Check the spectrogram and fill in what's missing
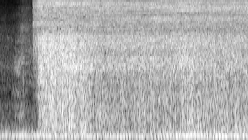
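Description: Air hisses loudly and steadily out of a motorcycle tyre valve, a strong continuous rush starting abruptly after a brief quiet moment and holding close and alone.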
